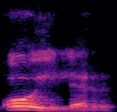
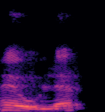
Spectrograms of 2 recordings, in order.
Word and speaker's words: Euler: cómo lo presenta es el famoso método de hoy leer si uno lo pronuncia como los alemanes y si no así lo que así realizamos decimos euler directamente y que se expresa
